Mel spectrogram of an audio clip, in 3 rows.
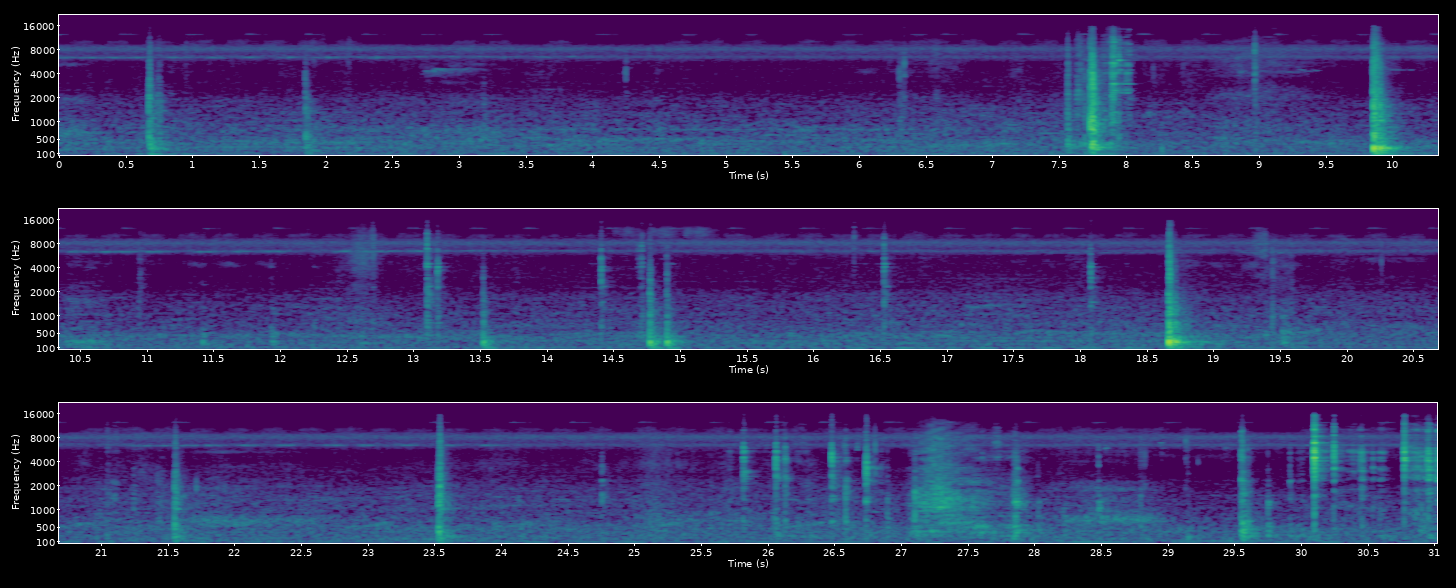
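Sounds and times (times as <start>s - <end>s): crickets chirping: 0.0s - 31.0s
small parts clicking and knocking: 25.6s - 27.0s, 27.8s - 31.0s.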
